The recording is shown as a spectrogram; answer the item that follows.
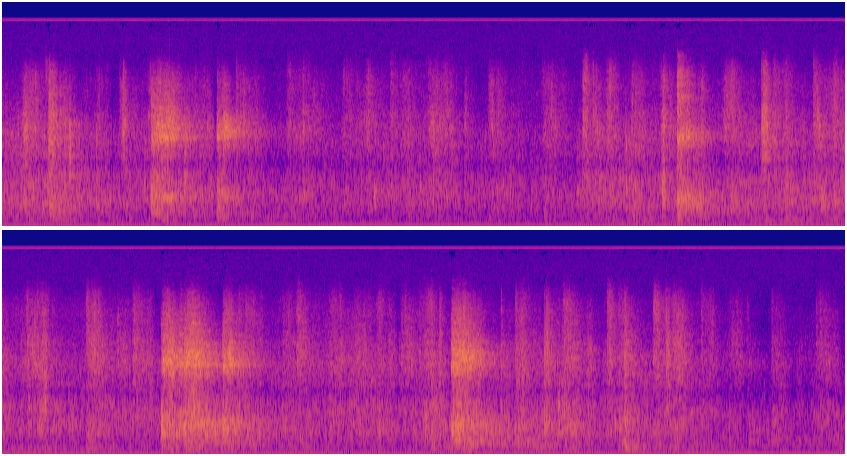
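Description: Cavers wading and scrambling through a wet cave passage: irregular splashes of water with knocks and scrapes of boots and gear on rock. Louder splashes come about two, seven, ten and thirteen seconds in.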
